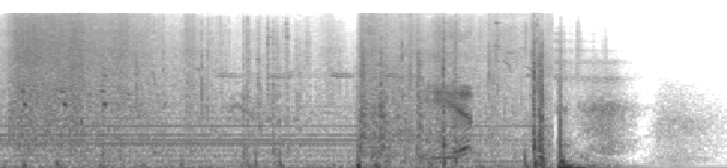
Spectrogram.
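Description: A horse's hooves thud on the ground nearby.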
